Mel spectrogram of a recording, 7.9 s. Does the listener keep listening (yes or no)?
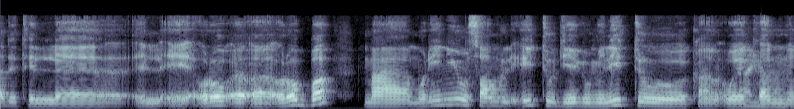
yes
